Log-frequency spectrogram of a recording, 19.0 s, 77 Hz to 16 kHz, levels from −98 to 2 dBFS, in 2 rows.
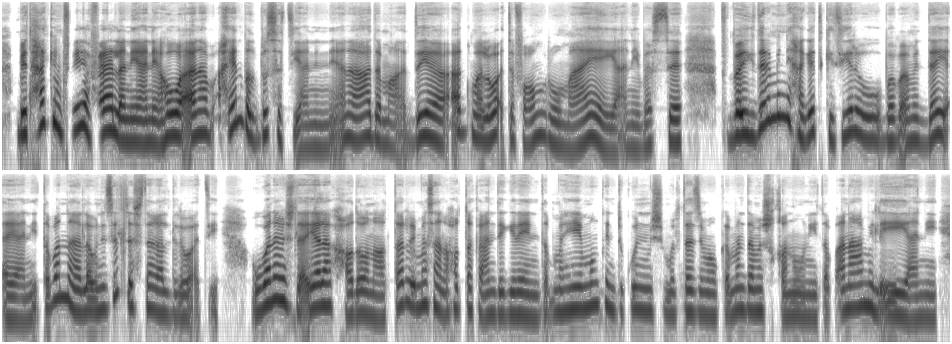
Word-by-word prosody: بيتحكّم 320 +8 +5
فيّا 290 +4 +3
فعلًا 250 -1 +7
يعني. 190 -2 +2
هو 230 +1 +6
أنا 245 +3 +6
ب 245 - -8
أحيانًا 310 +7 +3
باتبسِط 225 - -1
يعني 160 +2 -5
إنّي 170 +5 -7
أنا 220 0 -2
قاعدة 210 +1 +1
مقضيّة 200 +4 +1
أجمل 255 -6 0
وقت 240 +4 0
في 190 - -7
عُمره 195 -1 -4
معاه 160 +3 -2 0.2
يعني، 155 +1 -6
بس 175 +4 -3 0.5
بيضيع 235 +7 +6
منّي 405 +1 +3
حاجات 240 - 0
كتير 235 +5 -2
وبابقى 205 -3 -2
متضايقة 200 +2 -1
يعني. 160 -1 -4
طَب - - -5
أنا 305 -9 +1
لو 200 - -1
نزِلت 220 - -4
أشتغل 220 -5 -2
دلوقتي 180 -1 -8 0.3
وأنا 260 +9 +3
مش 280 -5 0
لاقية 230 - +4
لك 245 0 +2
حضانة، 185 -2 -3
هاضطر 240 +8 -3
مثلًا 240 -5 -3
أحُطّك 215 +1 -6
عَند 185 +2 -4
جيراني، 185 -2 -3
طَب - - -11
ما 200 - -6
هي 220 +2 -1
ممكن 245 0 -5
تكون 215 +1 -8
مش 210 -1 -6
ملتزمة، 190 0 -5
وكمان 205 +4 -7
ده 210 -1 -2
مش 205 -1 -3
قانوني، 90 -1 -7
طَب - - -11
أنا 210 +3 -1
أعمل 235 -2 -2
إيه 185 -2 0
يعني، 165 0 -6
210 Hz, 190 wpm, -23 LUFS, 185-240 Hz, 0.5 s, فعلًا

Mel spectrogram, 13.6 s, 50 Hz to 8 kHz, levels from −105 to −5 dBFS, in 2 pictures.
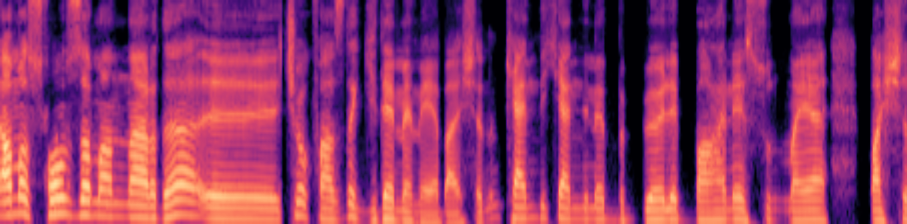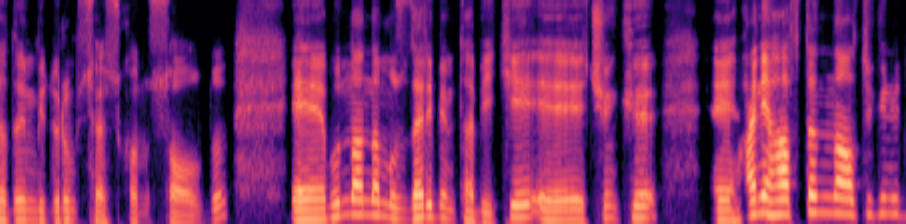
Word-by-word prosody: ama 190 +3 +9
son 195 +2 +6
zamanlarda, 175 -1 +4
ııı, 140 -2 +2
çok 175 0 -3
fazla 135 +3 -1
gidememeye 120 -6 -2
başladım. 105 +8 -6
Kendi 150 0 0
kendime 135 -3 -4
bi - - -8 0.2
böyle 130 0 +2
bahane 130 +2 -1
sunmaya 130 0 -3 0.3
başladığım 130 0 -2
bir 120 -1 -10
durum 125 +1 -7
söz 110 -3 -7
konusu 105 -2 -9
oldu. 100 - -8 0.5
Eee, 130 +1 +2
bundan 190 +3 0
da 185 - +1
muzdaribim 150 -2 -1
tabii 115 -3 -7
ki. 155 +11 -4 0.3
İii, 125 0 -1
çünkü, 155 0 -5 0.5
eee, 130 0 +1
hani, 195 +5 +6
haftanın 200 +3 +2
6 200 -1 +3
günü 200 -1 -11
140 Hz, 145 wpm, -23 LUFS, 125-170 Hz, 0.5 s, ama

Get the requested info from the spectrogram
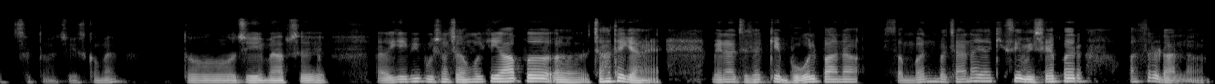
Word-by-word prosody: सकता - - -18
हूँ - - -17
इस - - -19
चीज़ 90 +3 -16
को 95 - -11
मैं। 95 +4 -8 0.7
तो 90 -1 -3
जी, 95 0 +1
मैं 90 0 0
आपसे 90 +1 -2 0.7
अ, - - -6
ये 110 +5 0
भी 135 +3 -1
पूछना 120 -1 -1
चाहूँगा 115 +1 0
कि 135 -1 +4
आप 145 0 +1
अ, 110 -7 +4
चाहते 135 +3 +4
क्या 100 -5 +5
हैं, 90 - -3 0.5
बिना 115 +2 -1
झिझक 110 +1 -4
के 130 - +3 0.2
बोल 115 +8 +5
पाना, 120 0 0 0.4
संबंध 105 +7 -4
बचाना 120 +5 -3
या 150 -1 0
किसी 150 - 0
विषय 115 +4 +2
पर 145 -1 +4 0.5
असर 130 +3 -4
डालना? 80 -9 -5
115 Hz, 170 wpm, -22 LUFS, 95-130 Hz, 0.7 s, क्या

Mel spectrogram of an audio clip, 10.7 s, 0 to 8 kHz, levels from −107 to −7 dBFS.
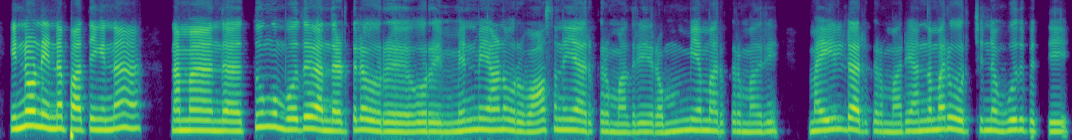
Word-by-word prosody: இன்னொன்னு 300 +3 +7
என்ன 255 +1 +5
பாத்தீங்கன்னா 230 +2 +2 0.5
நம்ம 220 0 +3 0.2
இந்த 210 0 +2 0.2
தூங்கும்போது 265 -5 +1
அந்த 215 -1 +1
இடத்துல 225 +4 -2
ஒரு 195 -1 0 0.3
-ஒரு 195 0 0 0.2
மென்மையான 225 +2 +1
ஒரு 195 - -2
வாசனையா 225 +1 -1
இருக்குற 195 0 -7
மாரி, 180 +1 -4
ரம்மியமா 215 +4 -2
இருக்குற 195 0 -8
மாரி 185 +1 -4 0.4
மைல்டா 230 +3 +1
இருக்குற 195 -1 -8
மாரி, 185 +2 -4
அந்த 215 +1 0
மாரி 235 +1 +1
ஒரு 210 - -4
சின்ன 220 0 -2 0.2
ஊதுபத்தி, 205 -3 -3
215 Hz, 145 wpm, -22 LUFS, 195-230 Hz, 0.5 s, இன்னொன்னு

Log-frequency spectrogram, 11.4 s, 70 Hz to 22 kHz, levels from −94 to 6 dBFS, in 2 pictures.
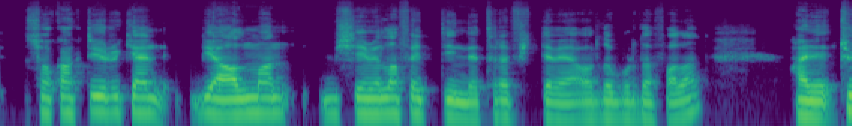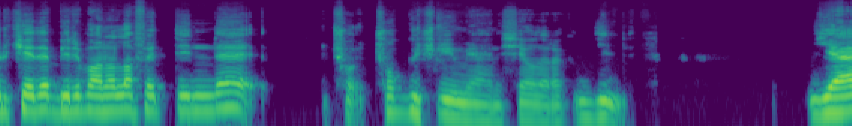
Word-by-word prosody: sokakta 130 0 -4
yürürken 135 -1 +1 0.2
bir 135 - -2
Alman 130 +2 +3 0.2
bir 125 +1 -7
şeyime 125 -1 0
laf 130 0 -1
ettiğinde 115 -4 -2
trafikte 110 -1 -5
veya 100 +1 -2
orada 105 0 -3
burada 105 -1 -5
falan, 110 +8 -4 0.6
hani, 115 -2 +3
Türkiye'de 145 0 +4
biri 140 0 +3
bana 145 0 +5
laf 150 0 +3
ettiğinde 145 - +1 0.5
çok 400 - -4
çok 135 -1 -4
güçlüyüm, 120 -4 +1
yani, 95 -2 -4
şey 105 +4 -4
olarak 90 -2 -5
dil. 110 0 -2 1.2
Yani, 135 +3 +10
125 Hz, 145 wpm, -24 LUFS, 110-140 Hz, 1.2 s, Yani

